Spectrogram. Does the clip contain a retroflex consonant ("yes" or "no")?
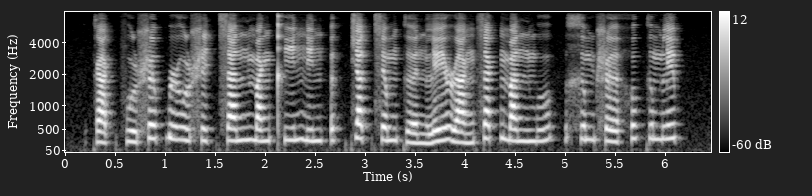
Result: yes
